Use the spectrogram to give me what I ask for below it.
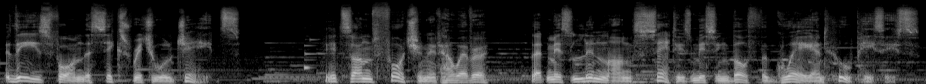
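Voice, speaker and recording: An erudite game gentleman, composed and courteous. His lowish voice moves expressively through formal, measured phrases, with soft music underneath. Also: very animated, exaggerated voice. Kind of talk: English video game voice acting.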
